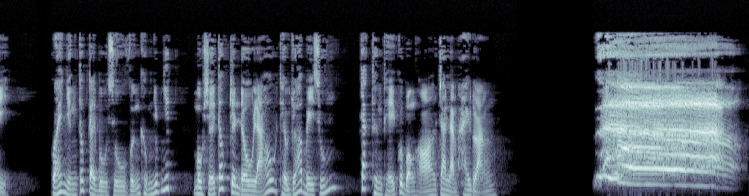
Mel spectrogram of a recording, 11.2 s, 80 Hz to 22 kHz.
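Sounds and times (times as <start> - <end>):
speech: 0.0 - 0.2, 0.8 - 7.5
two men screaming in pain and terror: 9.0 - 11.2.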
